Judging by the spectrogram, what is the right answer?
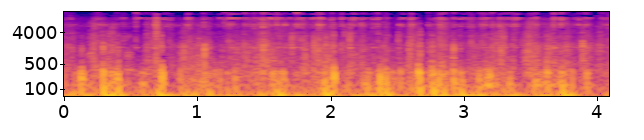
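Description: Gravel bike clattering over a rocky dirt trail: irregular knocks and rattles as the tyres strike loose stones and the bike jolts, over a steady low rumble.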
